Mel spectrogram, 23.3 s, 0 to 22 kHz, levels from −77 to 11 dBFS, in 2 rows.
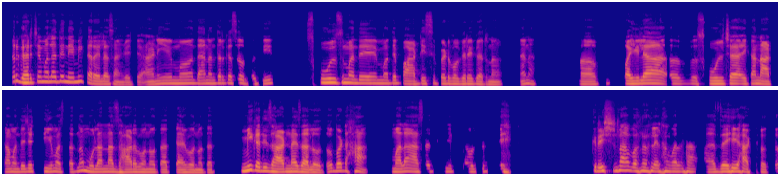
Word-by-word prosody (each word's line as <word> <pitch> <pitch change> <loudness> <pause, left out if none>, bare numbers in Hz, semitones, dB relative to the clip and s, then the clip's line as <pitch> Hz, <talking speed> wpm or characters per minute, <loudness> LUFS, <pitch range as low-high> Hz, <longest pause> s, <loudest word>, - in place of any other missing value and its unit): तर 235 - -1
घरचे 185 -1 +4
मला 230 0 +1
ते 240 - 0
नेहमी 220 0 +1
करायला 125 -4 +1
सांगायचे 105 -3 -7
आणि 130 +7 -2
मग 150 +1 -1
त्यानंतर 150 +1 -2
कसं 160 +1 -5
होतं, 130 -4 -8
की 145 +2 -3 0.6
स्कूल्समध्ये 175 -4 +2
मग 150 0 -3
ते 155 - 0
पार्टिसिपेट 135 +2 -3
वगैरे 130 0 -1
करणं 115 -3 -3 0.4
आहे 130 - -3
ना. 140 -3 -5 0.7
अ, 120 -1 -1 0.4
पहिल्या 140 +2 +5 0.2
अ, 140 0 -7
स्कूलच्या 135 +1 +2
एका 135 +1 -1
नाटकामध्ये 135 +1 0
जे 145 +1 0
थीम 145 -1 -3
असतात 130 0 -6
ना, 180 - -1
मुलांना 135 -5 +1
झाड 120 -1 0
बनवतात, 120 -1 -2
काय 115 -1 0
बनवतात. 110 -1 -3 0.4
मी 185 +6 +7
कधी 170 -3 +6
झाड 135 -4 +5
नाही 140 0 +4
झालो 120 -3 +4
होतो. 110 +7 -3
बट 175 -1 +1
हां, 155 -6 0 0.4
मला 135 +3 +3
असं 135 +2 -4 0.2
वीक 140 -1 -7 0.2
लावून 135 0 -6 0.4
ते 130 -5 -1 1.2
कृष्णा 175 +3 +2
बनवलेला 155 -3 +1
मला 140 -1 -2 0.3
आजही 140 +4 +4
आठवतं 135 -1 -2
140 Hz, 140 wpm, -23 LUFS, 125-155 Hz, 1.2 s, मी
